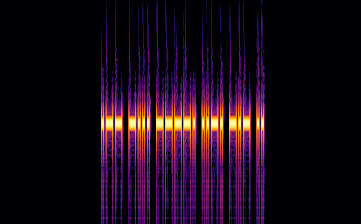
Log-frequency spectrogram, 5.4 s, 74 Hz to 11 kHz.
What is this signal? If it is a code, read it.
Morse code, heard as a keyed tone, about 36 wpm, 700 Hz. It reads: WB9FKI
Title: USA Call Signs - 6 Characters - Repeated 3x - 35wpm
